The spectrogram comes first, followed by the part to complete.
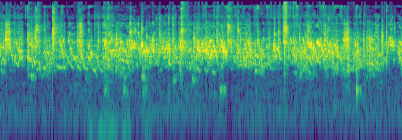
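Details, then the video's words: Several happy pet budgerigars chattering while eating: a continuous dense warbling of chirps and squawky notes with no pause, busy and overlapping throughout. "Happy Budgie Sounds | Budgies Chirping & Eating Sounds"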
